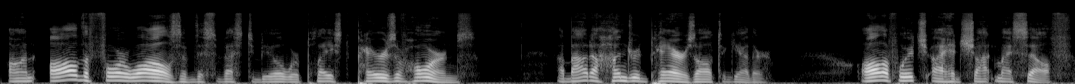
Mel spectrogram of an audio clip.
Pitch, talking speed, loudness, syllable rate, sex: 135 Hz, 135 wpm, -18 LUFS, 4.1 syllables/s, male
